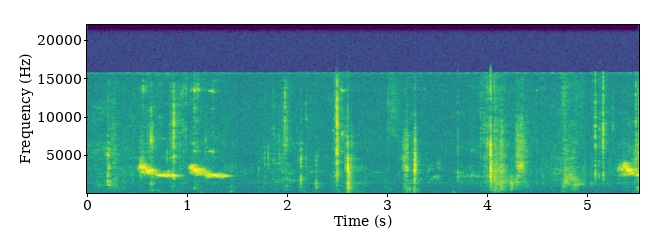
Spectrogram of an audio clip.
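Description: A small bird chirping: two short chirps, each falling in pitch, about half a second and a second in. Scattered soft clicks follow from the hands and forceps working on the hatchlings.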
